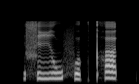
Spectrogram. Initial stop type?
plain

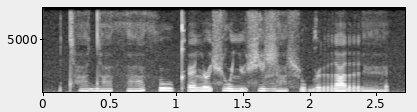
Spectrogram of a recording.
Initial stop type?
aspirated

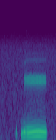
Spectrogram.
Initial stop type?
implosive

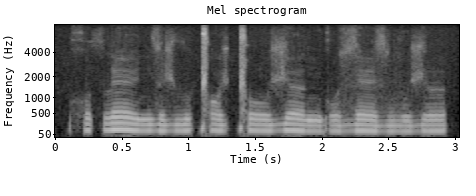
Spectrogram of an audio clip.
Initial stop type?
click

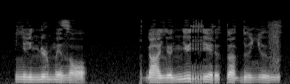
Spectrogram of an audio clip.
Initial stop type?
implosive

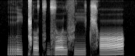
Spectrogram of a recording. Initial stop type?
click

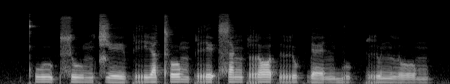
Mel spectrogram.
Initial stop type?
aspirated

